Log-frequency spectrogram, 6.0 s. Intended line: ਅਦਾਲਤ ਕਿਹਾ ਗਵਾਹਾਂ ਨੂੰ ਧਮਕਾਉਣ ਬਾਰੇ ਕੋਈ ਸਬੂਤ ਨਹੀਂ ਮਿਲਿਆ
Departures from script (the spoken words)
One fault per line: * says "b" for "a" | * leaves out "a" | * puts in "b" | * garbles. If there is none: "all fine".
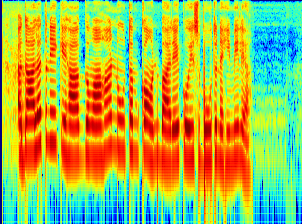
* puts in "ਨੇ"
